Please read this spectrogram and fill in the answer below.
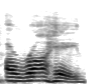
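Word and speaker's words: Araji: It's Arahi. The J is like an H.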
